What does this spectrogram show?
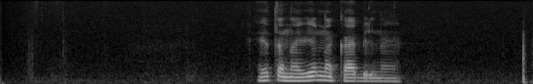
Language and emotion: Russian, neutral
